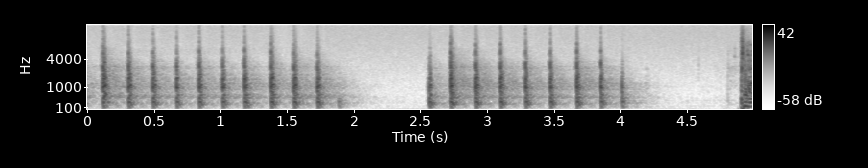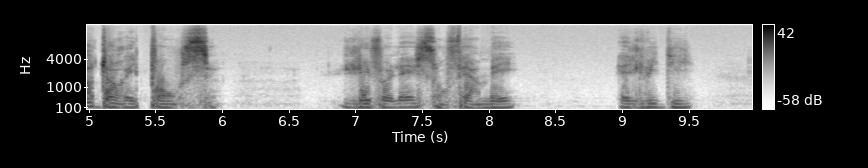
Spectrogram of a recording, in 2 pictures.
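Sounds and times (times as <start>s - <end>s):
knocking on a door: 0.0s - 2.0s, 2.6s - 4.2s
speech: 5.0s - 6.1s, 6.9s - 8.3s, 9.0s - 9.6s.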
